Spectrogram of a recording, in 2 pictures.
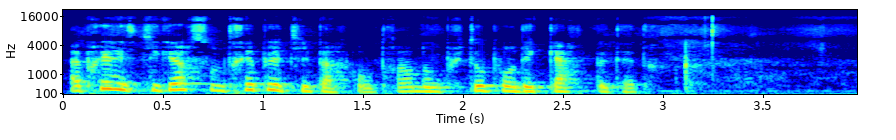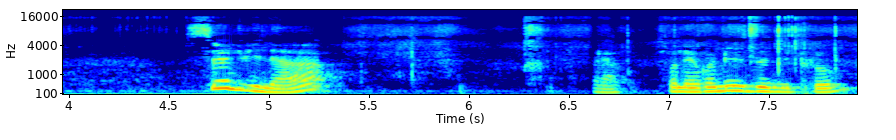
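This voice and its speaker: A woman scrapbooking vlogger chatting casually through a product haul, with frequent filler pauses. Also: medium pitch, expressive, mellow, slight background noise. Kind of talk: casual haul video narration.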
